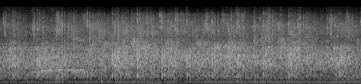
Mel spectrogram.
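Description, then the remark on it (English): A church audience bursts into sustained applause and cheering for the Holy Spirit filling the people at Pentecost, a dense wash of many hands clapping at steady loudness throughout, with scattered shouts mixed in and a low hum underneath. “Can we cheer for when the Holy Spirit filled the people on Pentecost?”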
